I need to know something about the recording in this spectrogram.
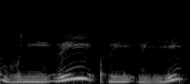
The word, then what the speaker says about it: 문의: 문의의, 자, 의가 이렇게 4개나 연속이 되는 이런 걸 보도록 하겠습니다. 자, 이거 어떻게 발음이 됩니까? 문의. 요거 니로만 발음이 돼요. 니로 발음되지 않습니다. 이거 니로 발음합니다. 니로.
